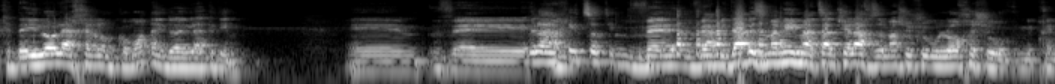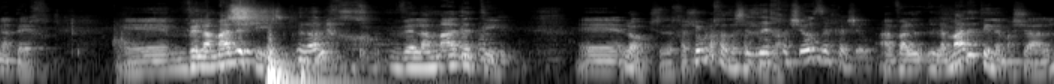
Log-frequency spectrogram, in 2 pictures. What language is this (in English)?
Hebrew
